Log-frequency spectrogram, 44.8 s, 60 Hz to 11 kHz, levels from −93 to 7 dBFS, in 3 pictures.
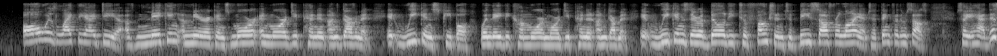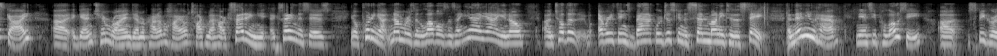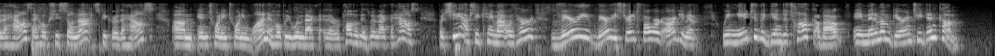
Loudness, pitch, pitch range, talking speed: -20 LUFS, 210 Hz, 185-250 Hz, 185 wpm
